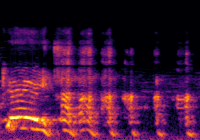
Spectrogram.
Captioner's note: laughs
